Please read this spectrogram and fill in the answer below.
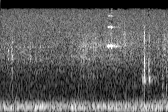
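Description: Steady low room hum with a few faint small clicks and one short high-pitched electronic beep about one and a half seconds in.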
